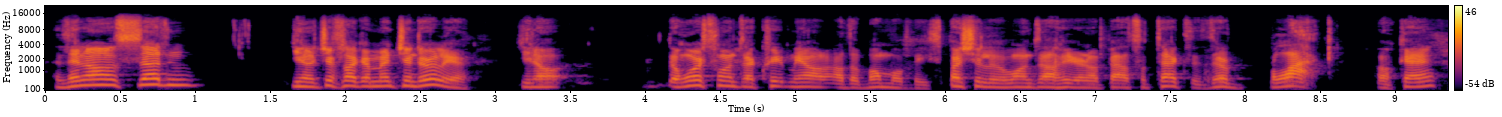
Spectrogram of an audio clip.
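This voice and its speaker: A man's voice: a little high, fast, vocal fry, dry recording. A man co-hosting a podcast, telling a funny story in a rambling way, chuckling and saying "you know what I mean" again and again. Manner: chuckles through his lines. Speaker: podcast co-host. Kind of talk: casual comedic storytelling.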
